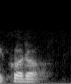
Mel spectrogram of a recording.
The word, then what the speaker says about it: イコロ: はい、ここでアイヌの民具イコロ宝刀宝刀と書いてありますね。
